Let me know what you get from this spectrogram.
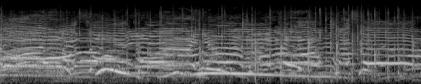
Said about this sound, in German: Alles jubelt und klatscht und die Kinder tanzen im Kreis herum.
